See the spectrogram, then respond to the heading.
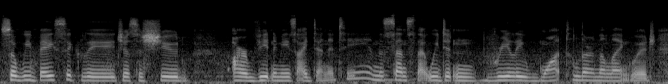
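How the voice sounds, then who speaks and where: At a fairly quick pace, a woman with an American accent talks in a fairly low pitch with ordinary pitch variation and an unremarkable speaking voice. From San Diego, California, US. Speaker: talk show guest. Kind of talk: panel discussion.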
